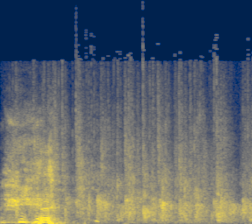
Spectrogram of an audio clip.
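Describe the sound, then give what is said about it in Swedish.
An audience in Umeå breaks into steady applause, a dense wash of many hands clapping at once, with a brief vocal cheer or whoop rising near the start. “En applåd för det.”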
